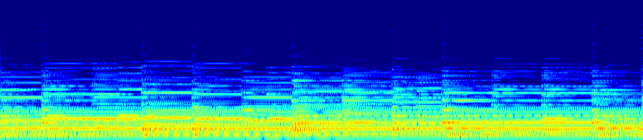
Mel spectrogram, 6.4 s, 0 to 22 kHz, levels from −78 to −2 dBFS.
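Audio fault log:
Throughout, mains hum: a steady 60 Hz drone with some low harmonics sits under everything, and it's about as loud as the sound itself. That's the power line leaking into the signal path, likely through a ground loop or a nearby transformer.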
